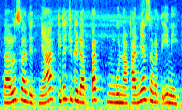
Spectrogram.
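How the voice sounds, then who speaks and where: A young woman from West Java explaining a language lesson, often pausing with filler sounds. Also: high voice, a little mellow, slight background noise. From West Java, Indonesia. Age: young adult. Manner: hesitant, many filler sounds. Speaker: language teacher.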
